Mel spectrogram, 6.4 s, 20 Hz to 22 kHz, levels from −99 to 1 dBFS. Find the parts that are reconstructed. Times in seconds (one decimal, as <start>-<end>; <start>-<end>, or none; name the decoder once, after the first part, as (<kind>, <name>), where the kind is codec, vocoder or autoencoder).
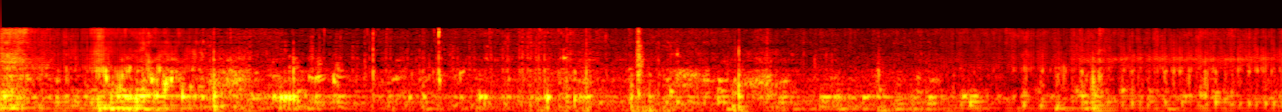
0.0-1.0 (vocoder, BigVGAN v2); 4.7-6.4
